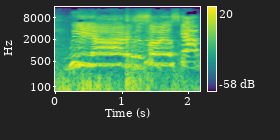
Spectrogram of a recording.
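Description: A group of children singing together in unison, holding one long note and then a shorter one.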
